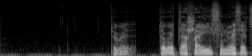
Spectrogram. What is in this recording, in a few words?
"llaith", Welsh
